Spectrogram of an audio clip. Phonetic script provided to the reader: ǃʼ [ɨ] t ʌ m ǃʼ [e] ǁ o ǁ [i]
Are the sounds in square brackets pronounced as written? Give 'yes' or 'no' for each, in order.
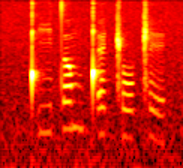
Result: no, no, no

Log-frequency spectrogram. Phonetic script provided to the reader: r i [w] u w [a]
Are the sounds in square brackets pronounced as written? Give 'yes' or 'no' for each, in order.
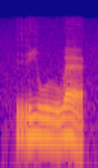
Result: yes, no

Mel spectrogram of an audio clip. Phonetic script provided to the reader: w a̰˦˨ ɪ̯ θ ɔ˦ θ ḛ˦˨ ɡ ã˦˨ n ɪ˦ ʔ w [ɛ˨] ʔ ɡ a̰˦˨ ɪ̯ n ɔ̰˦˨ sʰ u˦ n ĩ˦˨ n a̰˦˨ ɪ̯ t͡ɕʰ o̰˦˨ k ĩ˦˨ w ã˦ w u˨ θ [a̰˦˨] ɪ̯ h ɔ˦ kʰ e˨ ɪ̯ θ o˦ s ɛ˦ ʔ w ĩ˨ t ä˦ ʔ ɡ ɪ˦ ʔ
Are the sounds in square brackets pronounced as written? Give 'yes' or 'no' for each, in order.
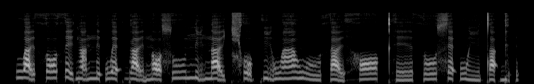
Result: no, yes

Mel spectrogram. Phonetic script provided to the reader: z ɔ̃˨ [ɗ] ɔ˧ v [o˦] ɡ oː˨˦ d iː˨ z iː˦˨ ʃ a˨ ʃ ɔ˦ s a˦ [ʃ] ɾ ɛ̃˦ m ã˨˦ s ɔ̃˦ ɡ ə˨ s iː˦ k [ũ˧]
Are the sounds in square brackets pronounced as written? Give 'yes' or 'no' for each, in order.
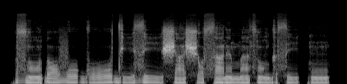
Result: yes, yes, no, yes

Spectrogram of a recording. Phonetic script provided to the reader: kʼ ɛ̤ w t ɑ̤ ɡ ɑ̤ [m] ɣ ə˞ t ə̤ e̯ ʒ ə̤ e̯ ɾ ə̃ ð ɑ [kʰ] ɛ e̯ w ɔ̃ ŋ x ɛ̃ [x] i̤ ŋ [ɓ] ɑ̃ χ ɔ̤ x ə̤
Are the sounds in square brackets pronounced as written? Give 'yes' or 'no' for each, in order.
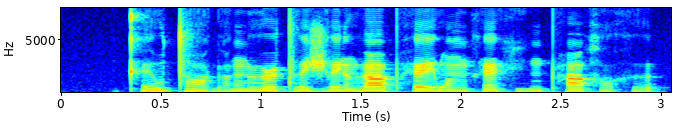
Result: no, no, yes, no

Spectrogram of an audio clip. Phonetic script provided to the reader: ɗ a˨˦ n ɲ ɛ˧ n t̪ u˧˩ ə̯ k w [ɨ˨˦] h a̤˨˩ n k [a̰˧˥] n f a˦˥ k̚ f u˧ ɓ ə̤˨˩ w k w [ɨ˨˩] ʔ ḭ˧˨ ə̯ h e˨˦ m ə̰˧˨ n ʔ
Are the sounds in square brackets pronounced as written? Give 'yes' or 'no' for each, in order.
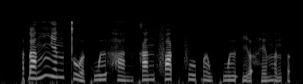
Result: yes, no, no

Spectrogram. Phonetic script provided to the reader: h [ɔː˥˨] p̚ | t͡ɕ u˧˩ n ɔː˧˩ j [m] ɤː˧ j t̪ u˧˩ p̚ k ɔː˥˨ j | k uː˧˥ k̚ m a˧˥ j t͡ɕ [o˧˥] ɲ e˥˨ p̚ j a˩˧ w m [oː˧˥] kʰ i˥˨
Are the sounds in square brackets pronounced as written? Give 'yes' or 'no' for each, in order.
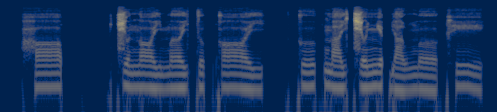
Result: no, yes, yes, no

